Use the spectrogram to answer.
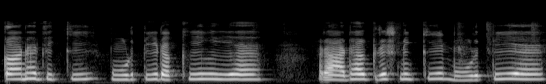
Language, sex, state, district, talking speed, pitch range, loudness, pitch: Hindi, female, Madhya Pradesh, Umaria, 130 wpm, 230-245 Hz, -17 LUFS, 240 Hz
